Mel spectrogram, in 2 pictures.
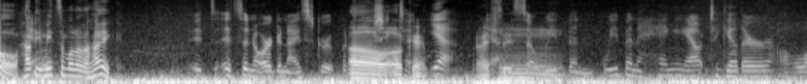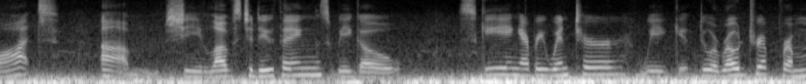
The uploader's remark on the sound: Recorded 11/6/22 on the Kapaa Beach Bike Path in Hawaii.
